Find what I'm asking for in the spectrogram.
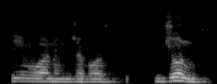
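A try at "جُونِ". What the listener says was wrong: টান কোথায়? এখানে ওই ওই যে নুন আছে না, নুনটারে কিন্তু গুণনাও করতে হবে।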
